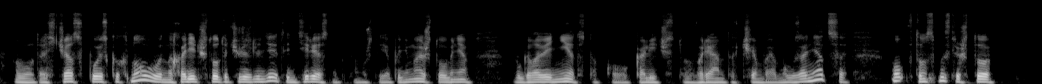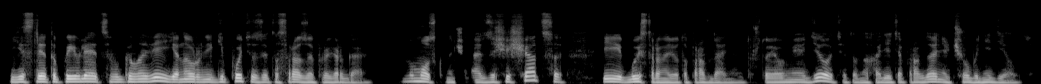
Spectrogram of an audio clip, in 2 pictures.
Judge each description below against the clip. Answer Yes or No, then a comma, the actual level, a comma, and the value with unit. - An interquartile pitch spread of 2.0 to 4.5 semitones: No, average, 4.9 semitones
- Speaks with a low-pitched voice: Yes, low, 105 Hz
